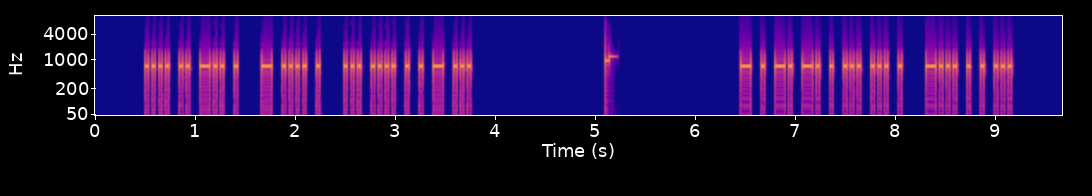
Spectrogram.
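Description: Rapid Morse code at 35 words per minute: a steady mid-pitched beep keyed into quick dits and dahs, sent in two bursts separated by a pause broken only by a single short click.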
